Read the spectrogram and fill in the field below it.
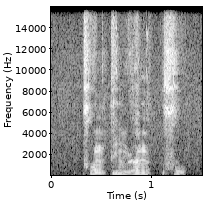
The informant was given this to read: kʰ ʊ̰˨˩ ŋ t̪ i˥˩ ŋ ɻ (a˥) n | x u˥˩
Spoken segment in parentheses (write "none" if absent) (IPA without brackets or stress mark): ə˥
